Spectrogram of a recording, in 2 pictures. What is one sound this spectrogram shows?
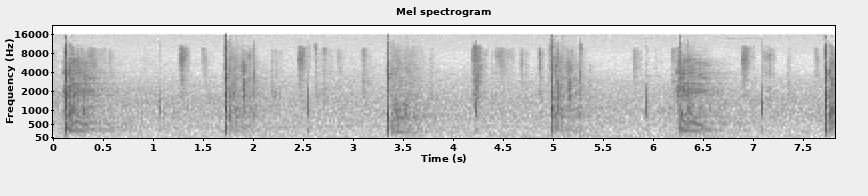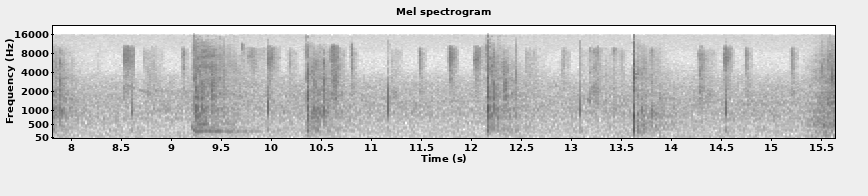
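Tennis balls bounce on a clay court.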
